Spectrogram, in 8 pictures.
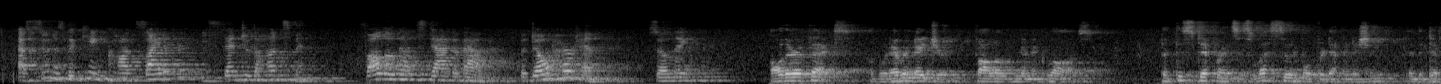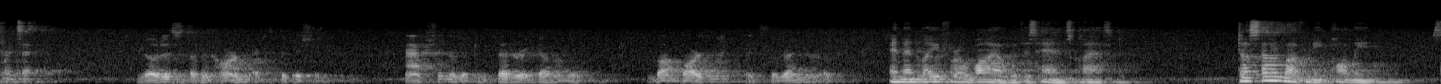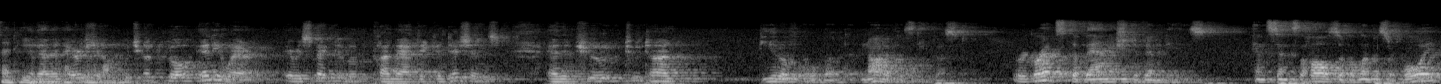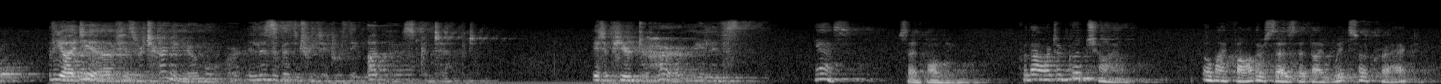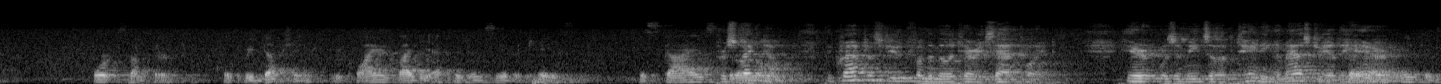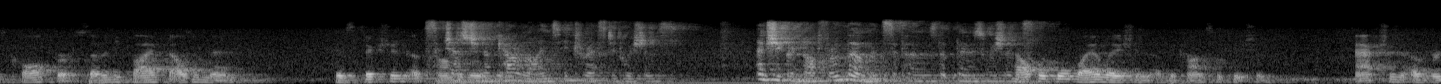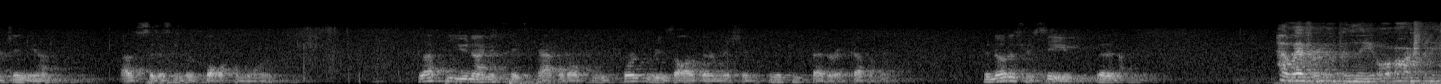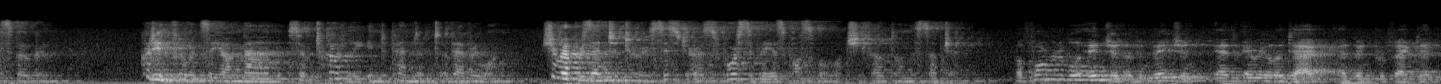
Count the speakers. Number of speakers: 7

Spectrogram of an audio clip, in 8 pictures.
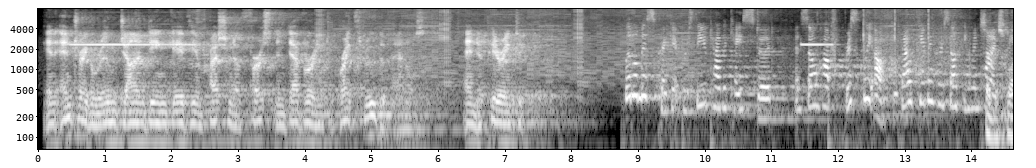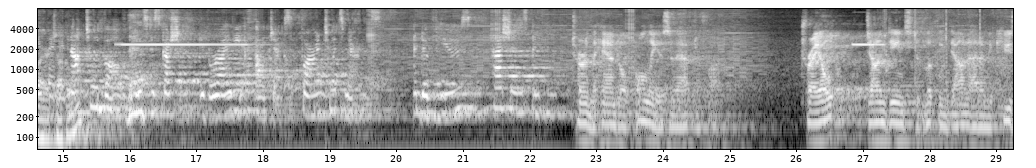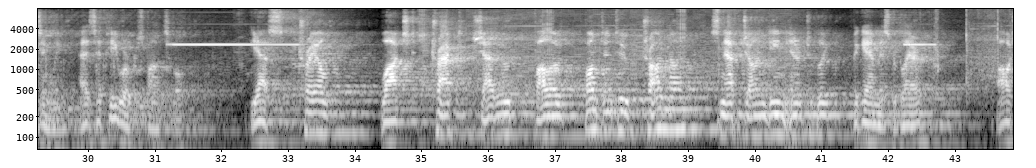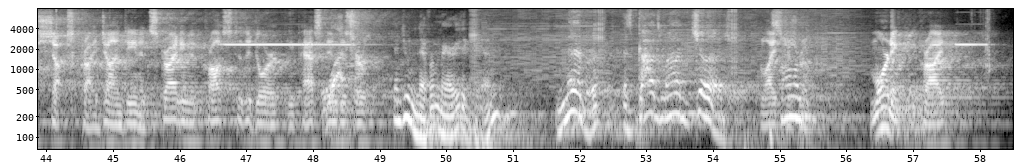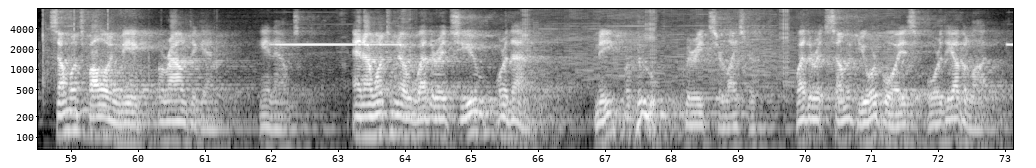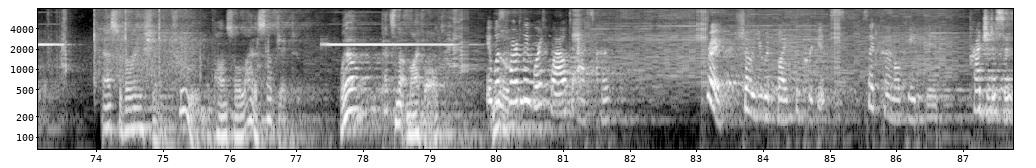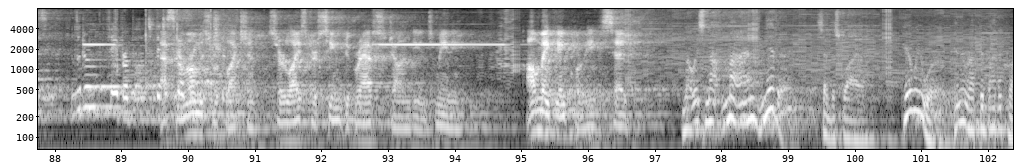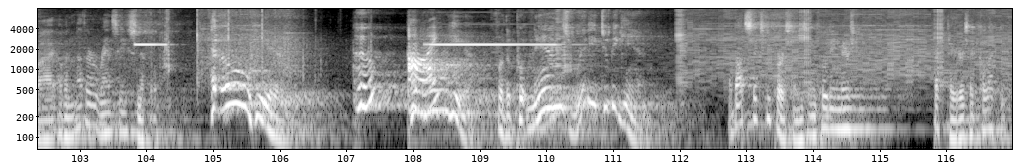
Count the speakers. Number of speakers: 4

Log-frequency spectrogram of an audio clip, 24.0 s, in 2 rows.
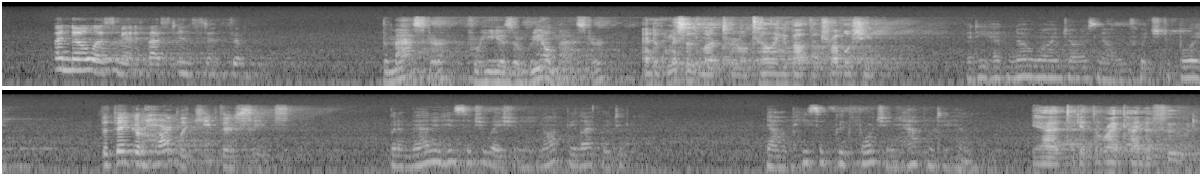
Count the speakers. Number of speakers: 5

